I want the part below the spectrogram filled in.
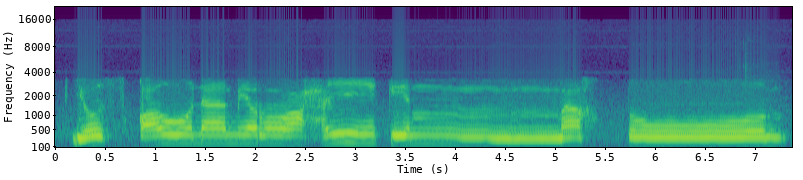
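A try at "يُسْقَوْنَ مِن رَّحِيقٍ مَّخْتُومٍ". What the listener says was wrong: Yusqawna, di situ huruf sin ya. Jangan terlihat tebal ya, atau jangan menebal ya sehingga terdengar seperti shad ya, atau condong ke shad. Kemudian di kha-nya makhtum, makhtum diperjelas dan dipertebal lagi huruf kha-nya.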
